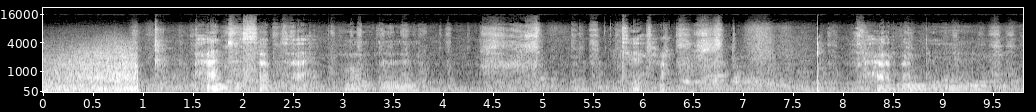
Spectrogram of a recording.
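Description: A felt-tip marker scratches and squeaks on paper.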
